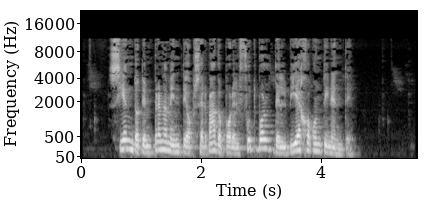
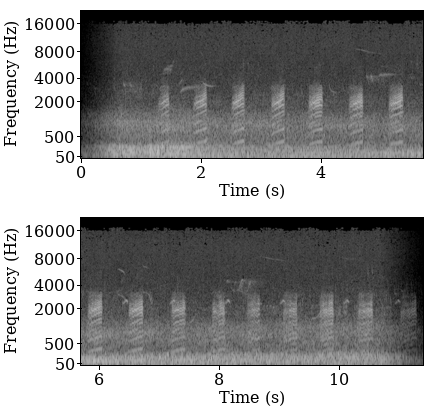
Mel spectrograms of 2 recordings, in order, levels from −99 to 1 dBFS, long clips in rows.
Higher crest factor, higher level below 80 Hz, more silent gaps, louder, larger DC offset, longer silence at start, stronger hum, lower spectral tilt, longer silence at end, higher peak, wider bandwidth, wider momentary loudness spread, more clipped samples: about the same, 16 dB vs 18 dB; second, -52 dBFS vs -44 dBFS; neither; first, -15 LUFS vs -33 LUFS; neither; first, 0.5 s vs 0.05 s; neither; about the same, -4.5 dB/octave vs -5.5 dB/octave; first, 1.05 s vs 0.1 s; first, 0 dBFS vs -16 dBFS; second, 11.5 kHz vs 17.5 kHz; about the same, 6 LU vs 8 LU; neither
